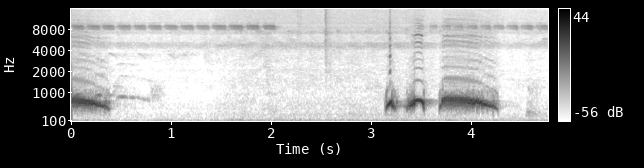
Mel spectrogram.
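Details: Female spotted dove calling to a male, a recording used for luring birds: the clip opens on the tail of one coo, then after a pause come two short, hollow hoots and a long, low, slightly wavering drawn-out coo. A faint thin high tone runs throughout.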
